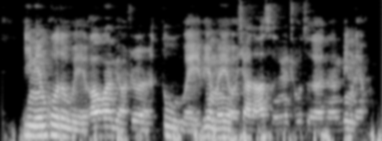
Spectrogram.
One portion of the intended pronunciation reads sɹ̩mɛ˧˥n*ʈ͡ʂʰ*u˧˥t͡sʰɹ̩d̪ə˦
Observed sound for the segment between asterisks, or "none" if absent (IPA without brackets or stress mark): ʈ͡ʂʰ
